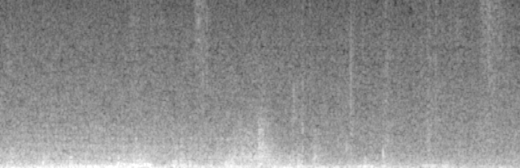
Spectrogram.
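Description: Steady rain falls with low rolling thunder rumbling beneath it in a farming video game, loud at first and easing slightly, with a few brighter crackles scattered through the storm and no talking.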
